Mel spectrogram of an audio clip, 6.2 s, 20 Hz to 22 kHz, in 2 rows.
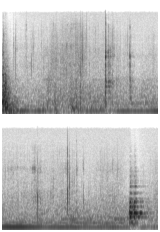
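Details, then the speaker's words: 2016 Dodge Caravan sliding door lock actuator after replacement (before, buzzing on locking): quick clean lock/unlock clicks, low hum behind, horn chirp, no buzzing left; normal actuation. "no more sounds all right unlock all right that's it there you go no more sounds"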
